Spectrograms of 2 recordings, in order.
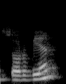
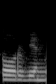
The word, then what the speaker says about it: Sorbian: from my own perspective it was presented in serbian not serbian the serbian the slavic language in spoken in germany yeah i don't know write pronunciation in english it's sorbian right uh so that language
